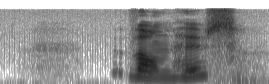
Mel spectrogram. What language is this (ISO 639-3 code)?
swe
